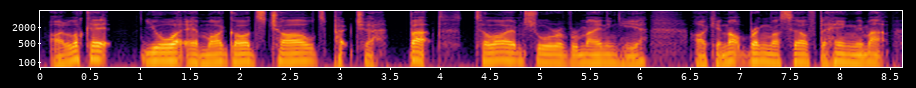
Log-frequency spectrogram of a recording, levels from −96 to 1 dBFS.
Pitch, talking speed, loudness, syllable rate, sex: 100 Hz, 175 wpm, -19 LUFS, 4.5 syllables/s, male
